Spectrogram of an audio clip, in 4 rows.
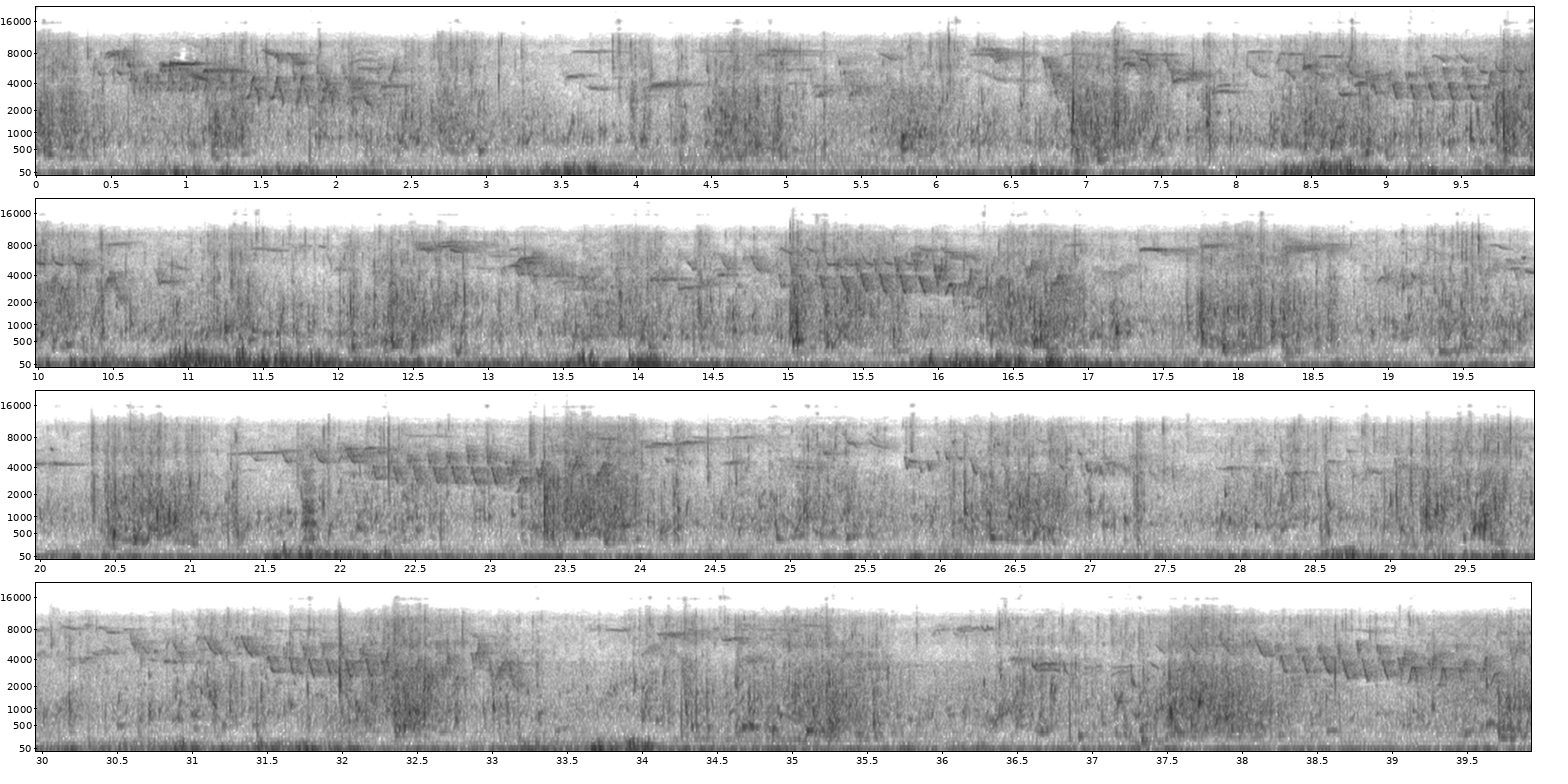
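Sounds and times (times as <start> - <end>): kayak paddle splashing in water: 0.0 - 39.9.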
